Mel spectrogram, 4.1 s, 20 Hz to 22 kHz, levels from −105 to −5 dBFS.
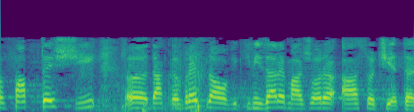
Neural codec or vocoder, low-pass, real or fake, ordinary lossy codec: none; 5.4 kHz; real; none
